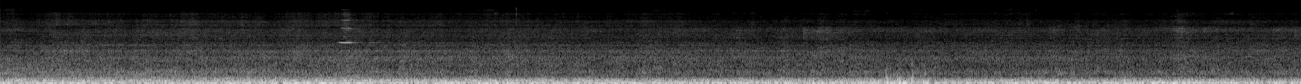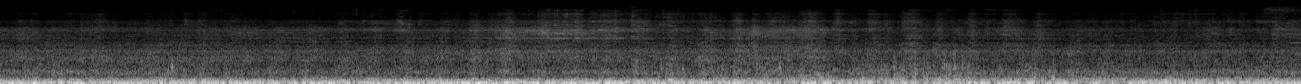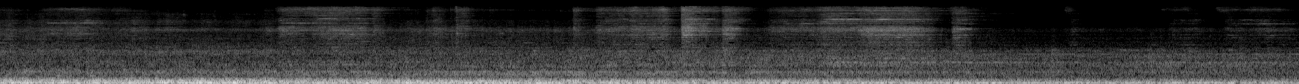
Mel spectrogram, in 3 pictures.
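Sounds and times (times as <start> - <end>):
train wheels rumbling on rails: 0.0 - 39.0
high wheel squeal: 3.4 - 3.9, 32.0 - 36.0, 37.6 - 39.0.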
